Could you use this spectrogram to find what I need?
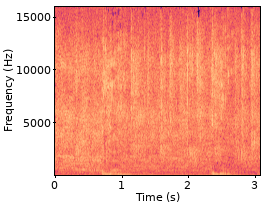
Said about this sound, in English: That's what I'm talking about right there. I got one hand clap.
